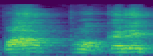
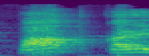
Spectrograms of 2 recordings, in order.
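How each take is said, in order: First: The p sound opens the second word. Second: The p sound closes the first word. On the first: Clasp the feet. "प को करे में जोड़ देना है" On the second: Commit sin. "पाप करे जो है"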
